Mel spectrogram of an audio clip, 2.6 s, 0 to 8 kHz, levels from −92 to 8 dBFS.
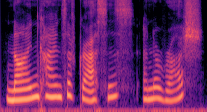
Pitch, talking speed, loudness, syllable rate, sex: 260 Hz, 160 wpm, -17 LUFS, 3.4 syllables/s, female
